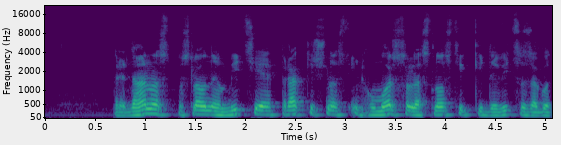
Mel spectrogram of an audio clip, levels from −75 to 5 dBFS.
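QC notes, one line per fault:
No technical faults can be heard anywhere in the speech signal.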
